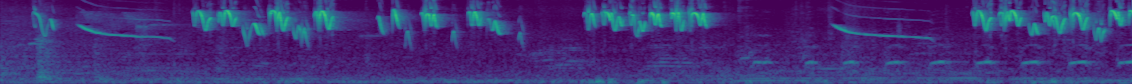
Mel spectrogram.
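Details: Yellow-fronted canary song used as training material: bursts of high, rapid chirps and trilled notes, with long whistled slurs gliding downward, then a steady run of lower repeated piping notes near the end.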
